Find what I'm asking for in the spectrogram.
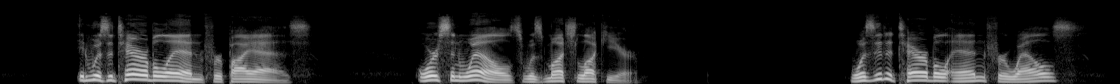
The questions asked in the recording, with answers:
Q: Was it a terrible end for Welles?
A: No, it wasn't a terrible end for Welles.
